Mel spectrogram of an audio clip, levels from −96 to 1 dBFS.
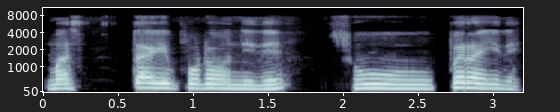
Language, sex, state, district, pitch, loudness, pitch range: Kannada, male, Karnataka, Dharwad, 175 Hz, -15 LUFS, 160-190 Hz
